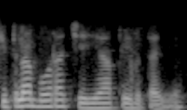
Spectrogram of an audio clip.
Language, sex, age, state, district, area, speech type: Hindi, male, 30-45, Uttar Pradesh, Ghazipur, rural, conversation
